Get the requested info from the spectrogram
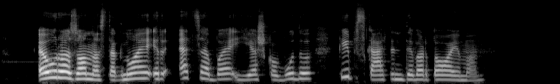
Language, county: Lithuanian, Vilnius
